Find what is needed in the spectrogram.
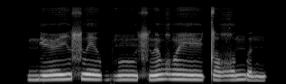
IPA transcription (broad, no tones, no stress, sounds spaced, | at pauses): mʲ øː i̯ sʷ eː u̯ bʱ ũː sʷ ɛ̃ ʁʷ ẽː y̯ t ɔ ʁʷ ə ŋ ʊ n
